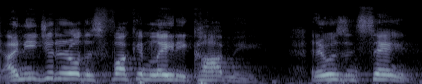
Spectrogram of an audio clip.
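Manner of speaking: ordinary talk, nothing marked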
